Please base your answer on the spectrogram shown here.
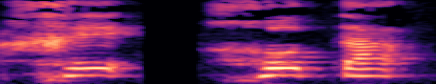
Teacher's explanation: hay sonidos muy fuertes que tienen origen en la lengua árabe, como la letra G y la letra J. El sonido sale desde la garganta.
